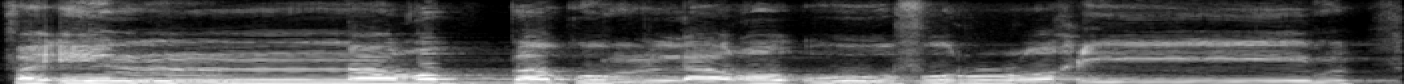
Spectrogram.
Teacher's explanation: یہاں پر را کو پر زبر ہے، را کو پر پڑھیں گے، یہاں پر واو مدہ ہے، یہاں پر تنوین کے بعد را ہے حروف یرملون میں سے تو تنوین کو را سے ملا کر بغیر غنہ کے پڑھیں گے، اس کو ادغام تام کہتے ہیں۔ را مشددہ کے اوپر زبر ہے تو را کو پر پڑھیں گے، یہاں پر یا مدہ ہے، وقف کی صورت میں مد عارض وقفی ہوگا تو اس طرح سے پڑھیں گے۔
